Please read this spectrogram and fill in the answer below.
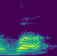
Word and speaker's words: veux: This is pronounced as a ver, just ver, voulons, voulez, and this is val.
